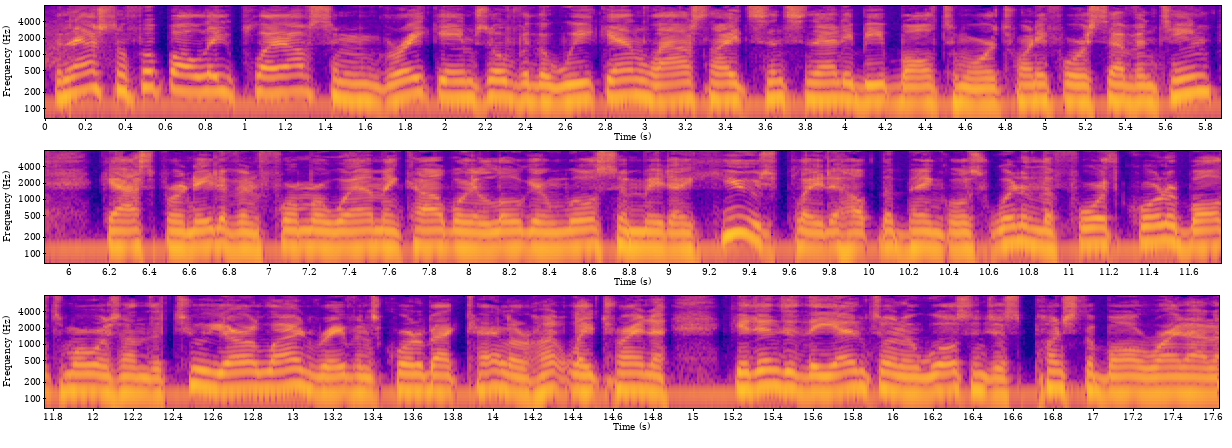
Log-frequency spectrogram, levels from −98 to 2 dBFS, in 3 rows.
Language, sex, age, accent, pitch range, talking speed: English, male, 40-59, American, 125-150 Hz, 215 wpm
